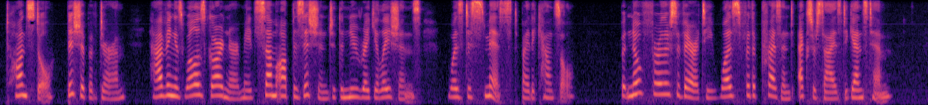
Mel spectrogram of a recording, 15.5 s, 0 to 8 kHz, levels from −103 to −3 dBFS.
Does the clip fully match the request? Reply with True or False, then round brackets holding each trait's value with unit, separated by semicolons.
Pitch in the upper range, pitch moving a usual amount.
True (240 Hz; 4.3 semitones)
